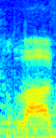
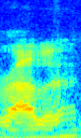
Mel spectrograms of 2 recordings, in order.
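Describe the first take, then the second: First: The word begins with an L sound. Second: The word begins with an R sound. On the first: "the way Chinese people say L instead of R" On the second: "instead of Rabba"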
